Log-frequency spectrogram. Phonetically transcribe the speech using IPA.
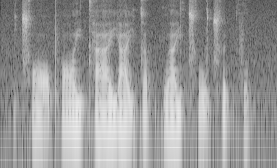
t͡sʰ ɔː˨˩ pʰ ɔː˥ j t̪ʰ aː˨˥ j aː˨˩ j k ɐ˨˥ p̚ kʷ aː˧ j t͡sʰ o˨˩ w t͡sʰ ɵ˥ t̚ f ʊ˧ k̚

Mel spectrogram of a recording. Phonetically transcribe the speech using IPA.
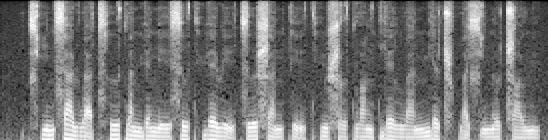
t͡ɕʰ i˧˥ n s ä˥˩ ɻ w ä̰˨˩ t͡sʰ ɹ̩˥ t̪ w a˨ n ɥ ɛ˥˩ n e˧˥ ɪ̯ s ɹ̩˥˧ t̪ʰ ɥ ɛ˥˩ ɻ ḛ˨˩ ɪ̯ t͡s ɹ̩˥ ʂ a˧˥ n k ḛ˨˩ ɪ̯ t̪ʰ y˥ ʂ ɤ˧˥ t̪ w ɑ˥˧ ŋ t̪ j ɛ˥˩ l w a˧˥ n n̪ j ɛ˥˩ ʈ͡ʂʰ w ä˩ ɕ i˥ n ɤ˥ ʈ͡ʂ ɑ˥ ʊ̯ n̪ y˨

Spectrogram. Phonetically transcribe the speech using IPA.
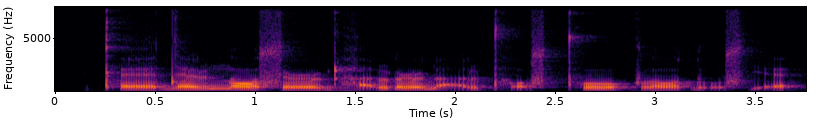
kʼ ɛ d ɛ ɭ n ɔ s ə˞ ɖʱ a̰ ɭ ɽ ə˞ ɳ a̰ ɭ t̪ʰ ɔ̰ s t̪ʰ o k l ɔ ɗ o̰ s ɾʲ ɛ̰

